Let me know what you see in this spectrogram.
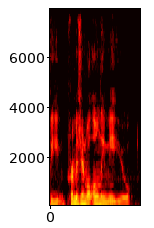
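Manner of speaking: usual speaking voice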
